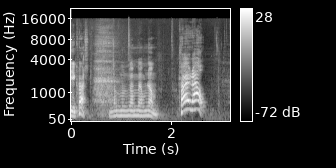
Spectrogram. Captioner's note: sighs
